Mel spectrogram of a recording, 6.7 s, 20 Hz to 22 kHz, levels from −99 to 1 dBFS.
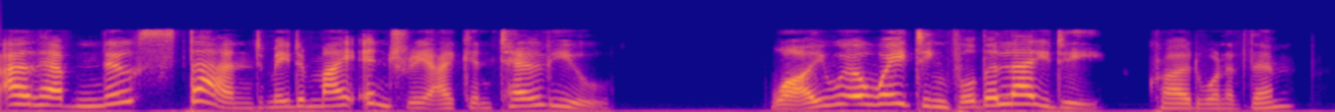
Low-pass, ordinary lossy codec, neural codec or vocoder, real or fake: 7.2 kHz; Opus, 64 kbps; codec, 16 kHz, 2 kbps, X-Codec, WavLM features, trained on Multilingual LibriSpeech; fake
